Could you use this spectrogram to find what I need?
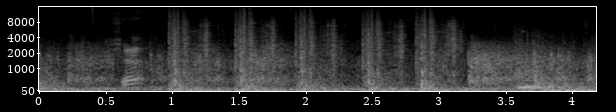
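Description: Heavy explosions boom in quick succession.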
